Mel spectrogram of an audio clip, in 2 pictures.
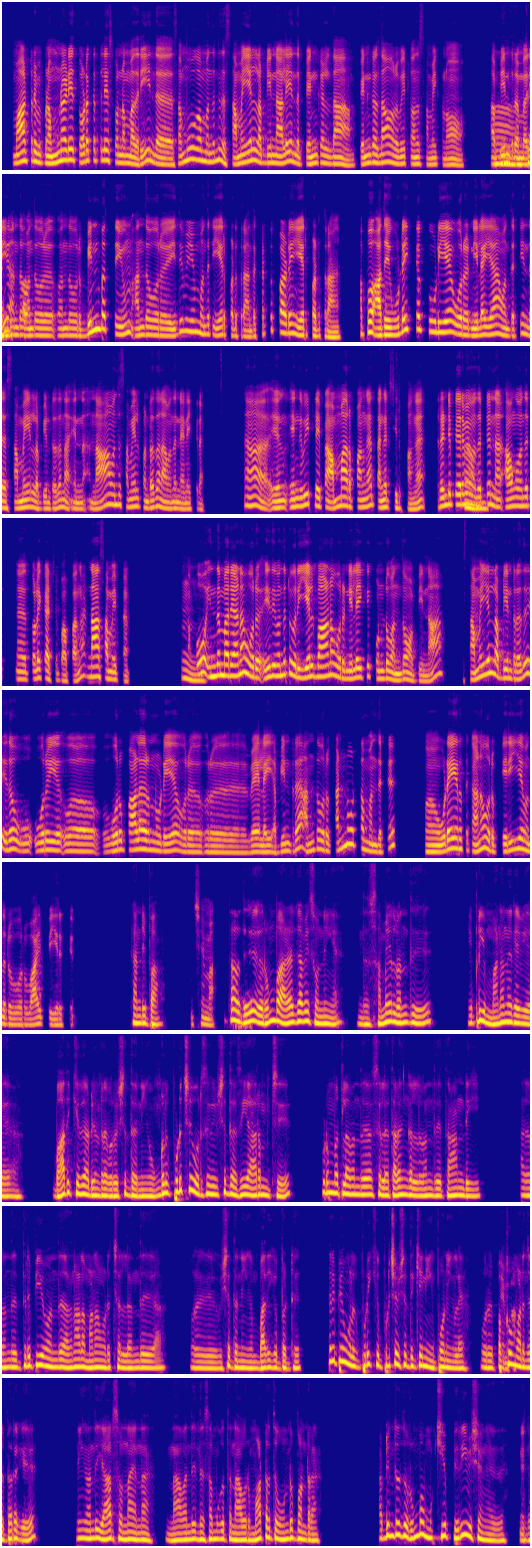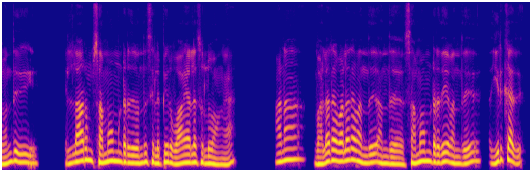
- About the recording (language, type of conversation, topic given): Tamil, podcast, சமையல் உங்கள் மனநிறைவை எப்படி பாதிக்கிறது?
- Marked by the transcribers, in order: other background noise; "பாலினருடைய" said as "பாலறனுடைய"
